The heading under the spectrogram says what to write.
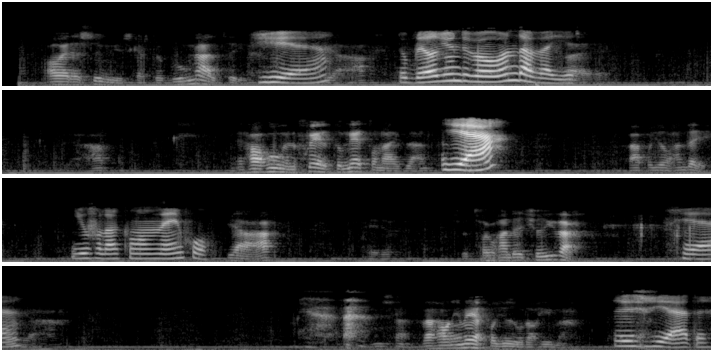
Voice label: Stehag Västra Sallerup SK, dialekter; Folkminnen

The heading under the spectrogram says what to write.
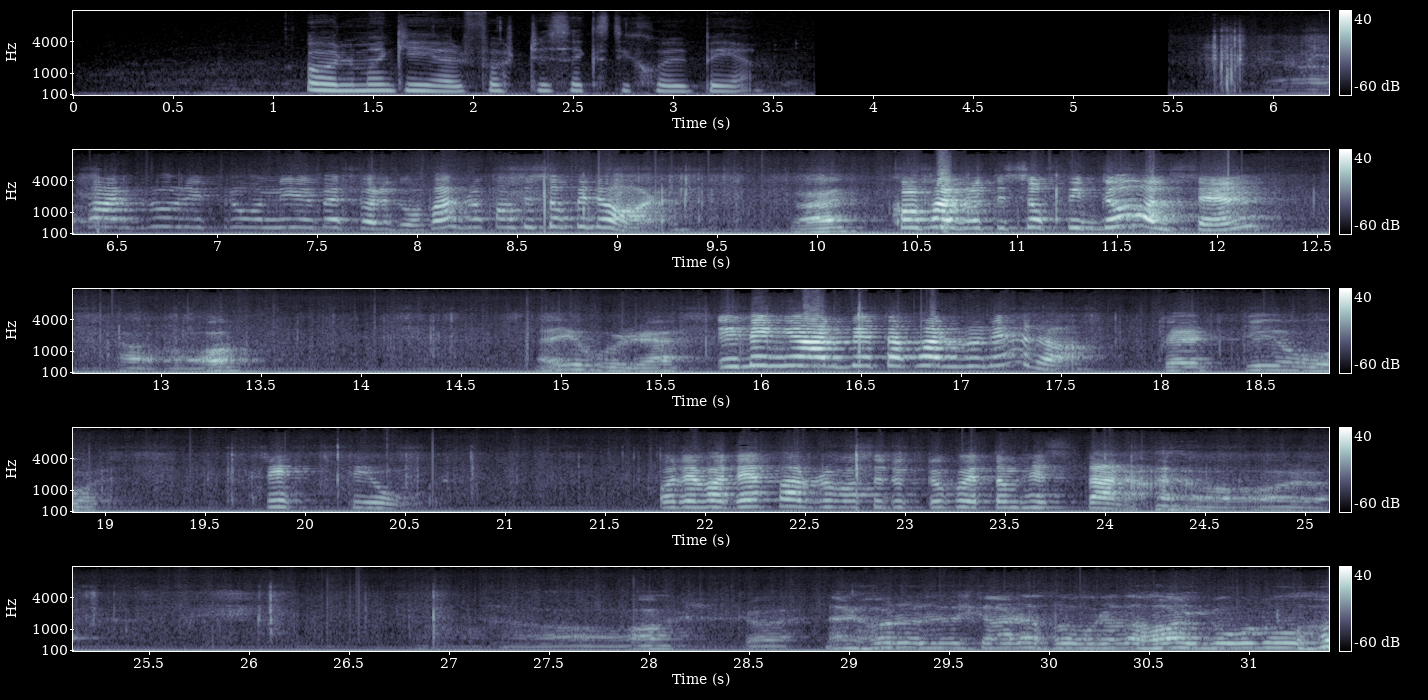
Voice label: Valbo, dialekter; Svenska sagor; Folkminnen

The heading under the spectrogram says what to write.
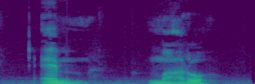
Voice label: Maro Manro, Romska

